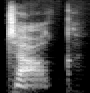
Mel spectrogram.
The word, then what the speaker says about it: talk: So you'll notice that the L is silent in both of these words. So it's pronounced as walk and talk. You go directly from the vowel sound to the K sound by passing the L completely.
